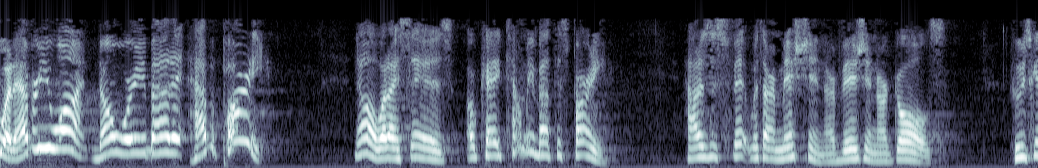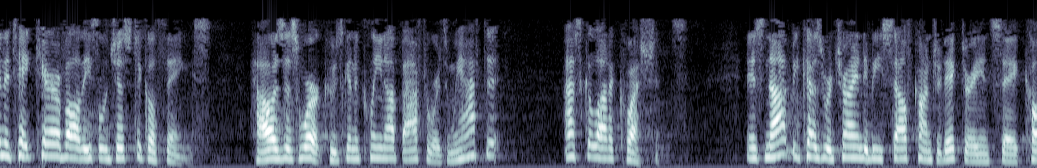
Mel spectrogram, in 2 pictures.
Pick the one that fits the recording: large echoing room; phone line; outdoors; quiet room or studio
large echoing room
